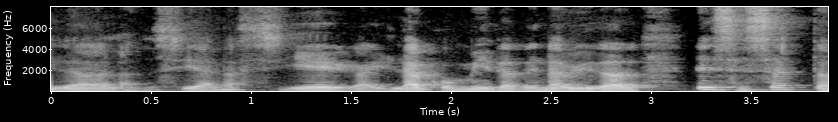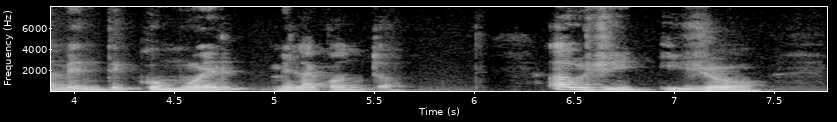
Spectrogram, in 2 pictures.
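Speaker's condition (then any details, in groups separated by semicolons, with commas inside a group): No condition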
